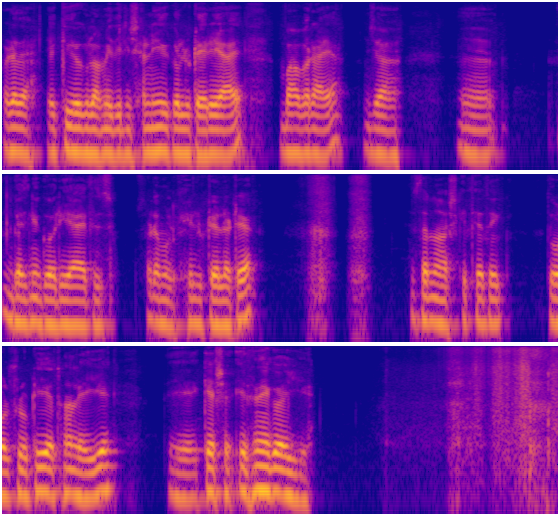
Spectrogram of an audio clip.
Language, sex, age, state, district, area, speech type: Dogri, male, 45-60, Jammu and Kashmir, Udhampur, rural, spontaneous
